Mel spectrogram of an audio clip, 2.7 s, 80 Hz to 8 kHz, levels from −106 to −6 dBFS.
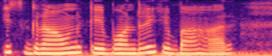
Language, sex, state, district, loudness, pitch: Hindi, female, Jharkhand, Palamu, -14 LUFS, 235 Hz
